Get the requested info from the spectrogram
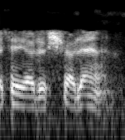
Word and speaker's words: Teilhard de Chardin: And I always screw up the pronunciation of that name, so you'll correct me if I'm wrong, and I suspect I am. – Well, they usually say Pierre Teilhard de Chardin. – De Chardin, okay.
